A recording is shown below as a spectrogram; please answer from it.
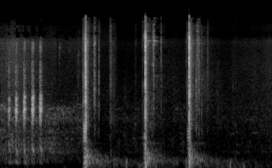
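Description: A short, quick run of duck quacks, then three shotgun shots in under two seconds, the first about a second in.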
